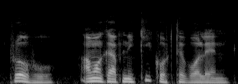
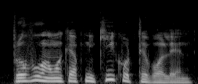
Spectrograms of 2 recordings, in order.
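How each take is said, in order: First: "আমাকে" lifted and held as the key word, rest lower; stress on me. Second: "কি করতে" pushed up and leaned on; weight the question on "কি করতে", the doing; stress on doing. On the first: Preacher showing the congregation the stress on "আমাকে". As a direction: lean on "আমাকে", ask it for yourself. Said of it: "এই প্রশ্নটির "আমাকে" শব্দটির উপরেও আমরা জোর দিতে পারি". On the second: Preacher showing his flock the stress on "কি করতে". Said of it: "কাজ করার উপর জোর দিতে পারি". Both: Shown as a demonstration.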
